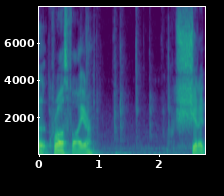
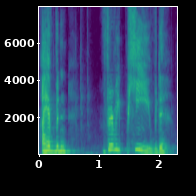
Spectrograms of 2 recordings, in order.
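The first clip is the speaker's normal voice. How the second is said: higher-pitched, halting mock log entry; captain's log; 7 semitones higher than usual. Gamer recording a pretend captain's log, peeved. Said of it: "Captain's log".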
